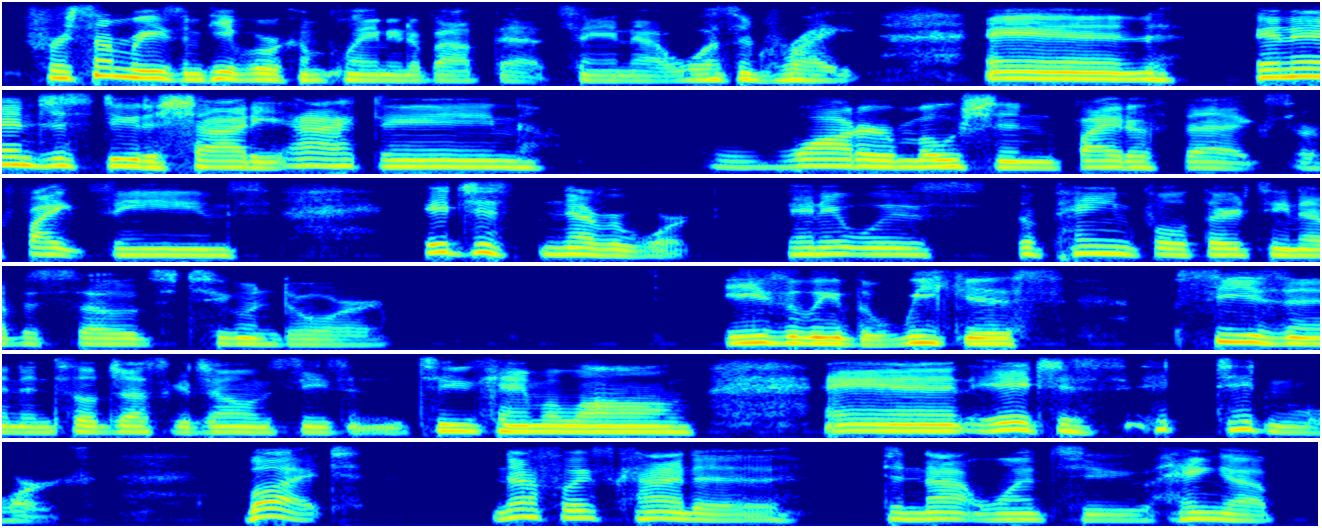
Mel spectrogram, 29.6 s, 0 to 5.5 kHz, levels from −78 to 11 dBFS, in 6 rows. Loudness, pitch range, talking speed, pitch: -24 LUFS, 125-155 Hz, 135 wpm, 140 Hz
